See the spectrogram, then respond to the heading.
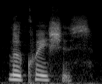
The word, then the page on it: loquacious: American English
